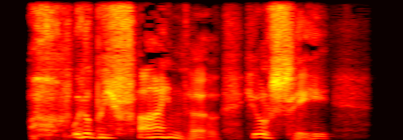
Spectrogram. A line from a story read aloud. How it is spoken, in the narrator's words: said Marc, trying to laugh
